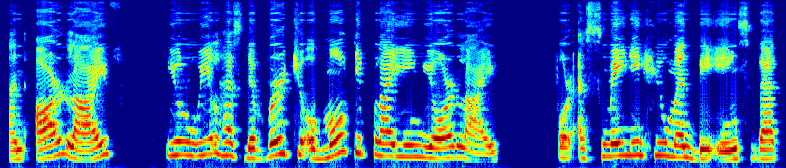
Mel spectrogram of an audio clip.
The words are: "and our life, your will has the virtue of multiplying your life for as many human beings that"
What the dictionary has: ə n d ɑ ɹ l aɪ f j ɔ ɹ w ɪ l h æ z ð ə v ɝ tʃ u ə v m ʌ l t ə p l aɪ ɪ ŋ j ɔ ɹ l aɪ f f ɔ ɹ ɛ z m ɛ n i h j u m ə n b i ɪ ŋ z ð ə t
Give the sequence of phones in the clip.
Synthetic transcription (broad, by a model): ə n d ɑ ɹ l aɪ f j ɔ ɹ w ɪ l h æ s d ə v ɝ tʃ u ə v m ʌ l t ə p l aɪ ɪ ŋ j ɔ ɹ l aɪ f f ɔ ɹ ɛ s m ɛ n i h j u m ə n b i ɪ ŋ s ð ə t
